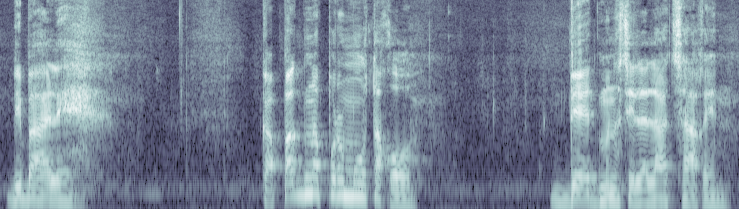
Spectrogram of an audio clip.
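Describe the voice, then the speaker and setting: A man's voice: mid-range voice, lively intonation, moderate pace, a bit bright, lightly acted. Earnest young male employee and dutiful son, played by an actor, respectful delivery for radio drama. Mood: weary, earnest. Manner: polite, earnest. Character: earnest, deferential young male office worker and devoted son. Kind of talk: Tagalog radio drama acting.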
